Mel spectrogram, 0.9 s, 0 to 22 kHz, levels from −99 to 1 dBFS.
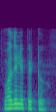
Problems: none marked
